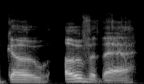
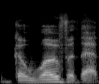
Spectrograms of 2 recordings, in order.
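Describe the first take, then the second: First: The words are said separately without a linking sound. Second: A W sound links 'go' smoothly into 'over'. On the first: The speaker calls it wrong. "we don't say" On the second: The speaker calls it right. "There's a W sound that gets inserted"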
